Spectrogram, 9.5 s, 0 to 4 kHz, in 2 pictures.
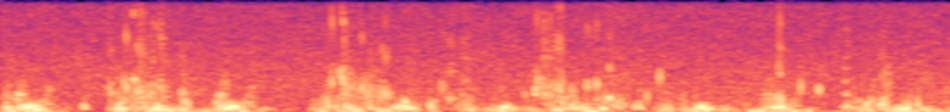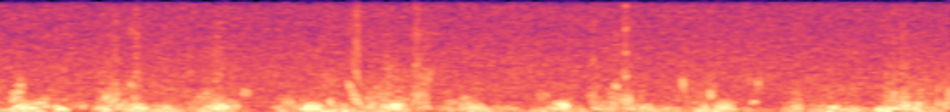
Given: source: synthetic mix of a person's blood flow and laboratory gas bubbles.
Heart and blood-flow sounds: Doppler ultrasound of blood flow; precordium
0.00-0.07 s: bubbles
0.39-0.47 s: bubbles
0.52-0.98 s: bubbles
1.60-2.08 s: bubbles
2.12-2.42 s: bubbles
2.60-3.35 s: bubbles
3.81-4.13 s: bubbles
4.21-4.35 s: bubbles
4.39-4.63 s: bubbles
5.01-5.50 s: bubbles
5.79-5.88 s: bubbles
5.96-6.00 s: bubbles
6.36-6.44 s: bubbles
6.47-6.93 s: bubbles
7.02-7.14 s: bubbles
7.68-7.96 s: bubbles
8.12-8.36 s: bubbles
8.47-8.56 s: bubbles
8.70-8.83 s: bubbles
9.13-9.50 s: bubbles
From the record:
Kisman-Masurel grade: 342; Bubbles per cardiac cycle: rolling drumbeat, 9 or more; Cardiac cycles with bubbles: 100%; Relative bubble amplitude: moderate (0.250 to 0.450); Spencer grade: 3 (all of the cardiac periods contain showers or single bubble signals, but not dominating or overriding the cardiac motion signals); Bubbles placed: only in the low amplitude regions of the cardiac cycle

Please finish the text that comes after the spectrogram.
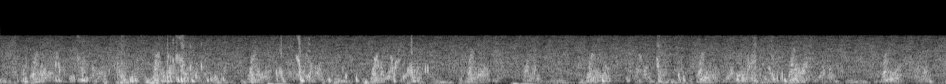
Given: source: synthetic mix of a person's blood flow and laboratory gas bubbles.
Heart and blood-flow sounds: Doppler ultrasound of blood flow; precordium
0.15-0.30 s: bubbles
0.53-0.91 s: bubbles
1.07-1.42 s: bubbles
1.63-2.27 s: bubbles
2.73-3.14 s: bubbles
3.25-3.50 s: bubbles
3.54-3.62 s: bubbles
3.87-4.32 s: bubbles
5.99-6.13 s: bubbles
6.25-6.33 s: bubbles
6.38-6.44 s: bubbles
6.54-6.67 s: bubbles
6.75-6.88 s: bubbles
7.34-8.02 s: bubbles
From the record:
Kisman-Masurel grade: 233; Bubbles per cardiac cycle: several, 3 to 8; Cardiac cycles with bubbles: 50 to 99%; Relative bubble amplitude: loud (0.450 to 0.775); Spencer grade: 3 (all of the cardiac periods contain showers or single bubble signals, but not dominating or overriding the cardiac motion signals); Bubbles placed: only in the low amplitude regions of the cardiac cycle

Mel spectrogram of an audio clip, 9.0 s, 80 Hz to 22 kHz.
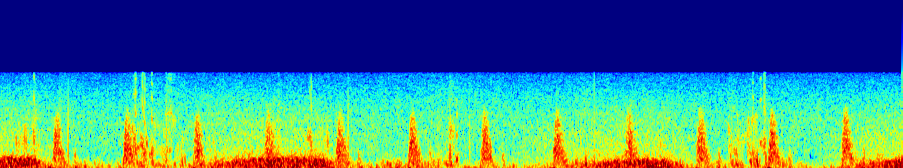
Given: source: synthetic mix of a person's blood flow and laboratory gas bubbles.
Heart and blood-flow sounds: Doppler ultrasound of blood flow; subclavian vein
0.15-0.43 s: bubbles
1.30-1.90 s: bubbles
2.77-3.33 s: bubbles
4.21-4.63 s: bubbles
7.28-7.71 s: bubbles
From the record:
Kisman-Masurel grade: 221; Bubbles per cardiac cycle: several, 3 to 8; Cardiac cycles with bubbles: 10 to 50%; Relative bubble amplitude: barely perceptible (0.100 to 0.250); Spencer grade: 2 (many but less than half of the cardiac periods contain bubble signals, singularly or in groups); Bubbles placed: anywhere in the cardiac cycle

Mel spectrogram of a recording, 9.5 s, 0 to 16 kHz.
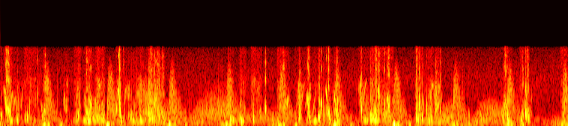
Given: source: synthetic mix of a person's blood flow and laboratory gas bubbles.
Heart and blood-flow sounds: Doppler ultrasound of blood flow; subclavian vein
0.00-0.81 s: bubbles
1.05-1.15 s: bubbles
1.23-1.76 s: bubbles
1.91-2.79 s: bubbles
3.78-3.93 s: bubbles
3.98-4.11 s: bubbles
4.18-4.48 s: bubbles
4.62-4.83 s: bubbles
4.93-5.70 s: bubbles
5.97-6.59 s: bubbles
6.90-7.38 s: bubbles
8.35-8.55 s: bubbles
8.67-8.88 s: bubbles
9.35-9.49 s: bubbles
From the record:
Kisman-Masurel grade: 332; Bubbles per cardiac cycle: rolling drumbeat, 9 or more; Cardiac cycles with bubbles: 50 to 99%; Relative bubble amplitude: moderate (0.250 to 0.450); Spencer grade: 3 (all of the cardiac periods contain showers or single bubble signals, but not dominating or overriding the cardiac motion signals); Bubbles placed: anywhere in the cardiac cycle

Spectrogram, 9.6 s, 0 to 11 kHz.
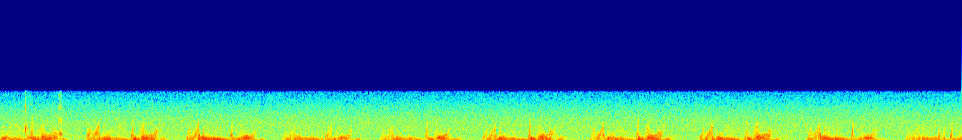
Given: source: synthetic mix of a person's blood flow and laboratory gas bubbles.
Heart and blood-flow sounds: Doppler ultrasound of blood flow; precordium
0.22-0.42 s: bubbles
0.51-0.64 s: bubbles
0.87-0.94 s: bubbles
From the record:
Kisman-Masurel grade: 212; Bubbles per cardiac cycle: several, 3 to 8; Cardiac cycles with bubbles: 1 to 10%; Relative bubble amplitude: moderate (0.250 to 0.450); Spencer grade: 1 (occasional bubble signal discernible with the cardiac motion signal, with majority of cardiac periods free of bubbles); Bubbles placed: only in the low amplitude regions of the cardiac cycle

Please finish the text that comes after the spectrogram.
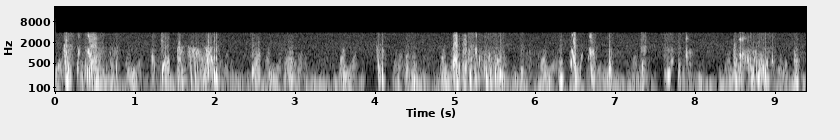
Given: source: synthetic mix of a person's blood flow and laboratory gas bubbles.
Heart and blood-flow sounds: Doppler ultrasound of blood flow; precordium
0.09-0.81 s: bubbles
1.19-1.27 s: bubbles
1.30-1.45 s: bubbles
1.51-2.06 s: bubbles
2.43-2.57 s: bubbles
2.85-2.98 s: bubbles
4.00-4.13 s: bubbles
4.37-4.52 s: bubbles
4.94-5.62 s: bubbles
5.80-5.87 s: bubbles
6.29-6.38 s: bubbles
6.42-6.59 s: bubbles
6.65-6.78 s: bubbles
6.89-6.99 s: bubbles
7.30-7.41 s: bubbles
7.59-7.74 s: bubbles
7.78-7.84 s: bubbles
7.87-7.97 s: bubbles
8.46-9.01 s: bubbles
9.22-9.31 s: bubbles
From the record:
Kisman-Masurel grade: 243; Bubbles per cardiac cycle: several, 3 to 8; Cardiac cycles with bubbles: 100%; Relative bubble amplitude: loud (0.450 to 0.775); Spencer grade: 3 (all of the cardiac periods contain showers or single bubble signals, but not dominating or overriding the cardiac motion signals); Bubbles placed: only in the low amplitude regions of the cardiac cycle

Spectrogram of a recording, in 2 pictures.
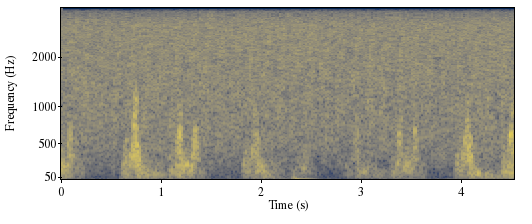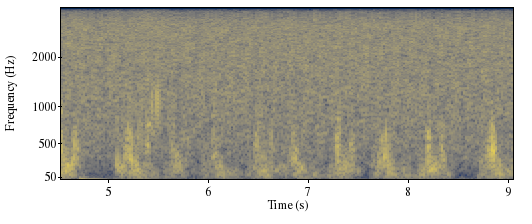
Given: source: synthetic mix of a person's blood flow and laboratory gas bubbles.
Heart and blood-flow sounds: Doppler ultrasound of blood flow; precordium
5.04-5.57 s: bubbles
From the record:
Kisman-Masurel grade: 211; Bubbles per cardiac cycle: several, 3 to 8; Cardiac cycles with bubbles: 1 to 10%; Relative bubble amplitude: barely perceptible (0.100 to 0.250); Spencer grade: 1 (occasional bubble signal discernible with the cardiac motion signal, with majority of cardiac periods free of bubbles); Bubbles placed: only in the low amplitude regions of the cardiac cycle

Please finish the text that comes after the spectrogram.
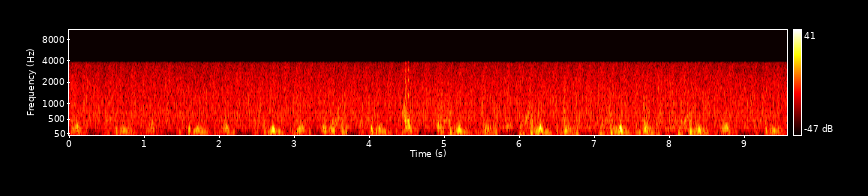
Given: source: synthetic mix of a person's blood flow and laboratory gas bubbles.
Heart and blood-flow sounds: Doppler ultrasound of blood flow; precordium
3.36-3.59 s: bubbles
4.42-4.61 s: bubbles
4.90-5.02 s: bubbles
From the record:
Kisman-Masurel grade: 121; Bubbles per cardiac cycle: 1 to 2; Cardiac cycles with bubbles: 10 to 50%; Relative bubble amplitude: barely perceptible (0.100 to 0.250); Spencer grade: 2 (many but less than half of the cardiac periods contain bubble signals, singularly or in groups); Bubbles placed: only in the low amplitude regions of the cardiac cycle

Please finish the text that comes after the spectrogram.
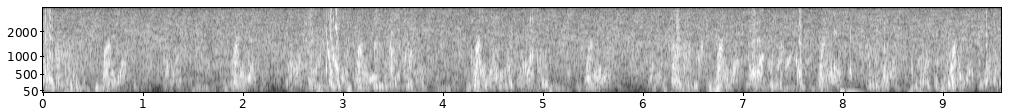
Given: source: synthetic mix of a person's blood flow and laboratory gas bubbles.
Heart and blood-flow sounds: Doppler ultrasound of blood flow; precordium
0.00-0.45 s: bubbles
2.64-3.10 s: bubbles
3.14-3.19 s: bubbles
3.27-3.73 s: bubbles
4.24-5.09 s: bubbles
6.25-6.62 s: bubbles
6.66-6.76 s: bubbles
7.04-7.66 s: bubbles
7.84-7.99 s: bubbles
8.04-8.12 s: bubbles
8.22-8.49 s: bubbles
8.65-9.16 s: bubbles
9.36-9.57 s: bubbles
From the record:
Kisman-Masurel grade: 333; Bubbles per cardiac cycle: rolling drumbeat, 9 or more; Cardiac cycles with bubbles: 50 to 99%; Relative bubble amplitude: loud (0.450 to 0.775); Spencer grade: 3 (all of the cardiac periods contain showers or single bubble signals, but not dominating or overriding the cardiac motion signals); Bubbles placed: anywhere in the cardiac cycle

